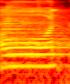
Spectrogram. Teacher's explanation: Kemudian run, ini rohnya tebal lagi, yaitu karena huruf ra berharakat dhammah, maka dia rohnya kita baca dengan ra tebal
